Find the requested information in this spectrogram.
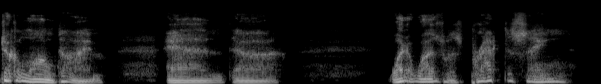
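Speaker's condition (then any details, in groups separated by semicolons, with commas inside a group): Absent vocal cords; speech therapist saw no hope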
